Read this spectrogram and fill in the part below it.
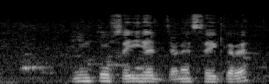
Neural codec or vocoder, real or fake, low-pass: none; real; 10.8 kHz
